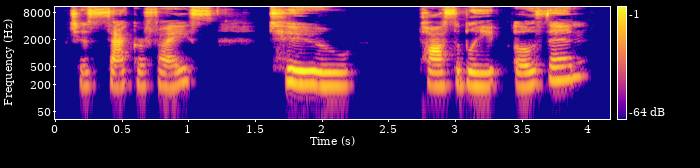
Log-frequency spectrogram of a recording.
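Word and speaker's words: Óðinn: So Odin is spelled O, the D that curls with the line through it, I-N-N, that is pronounced Othin with a T-H.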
